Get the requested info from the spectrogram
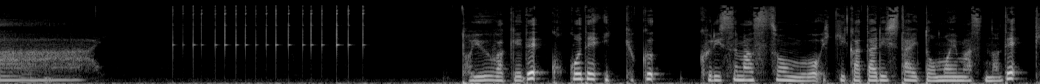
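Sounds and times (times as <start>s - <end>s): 
glasses clinking in a toast: 1.8s - 3.7s
speech: 4.7s - 10.3s.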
